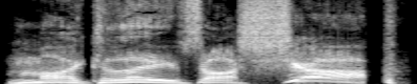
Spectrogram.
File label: Male Night Elf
